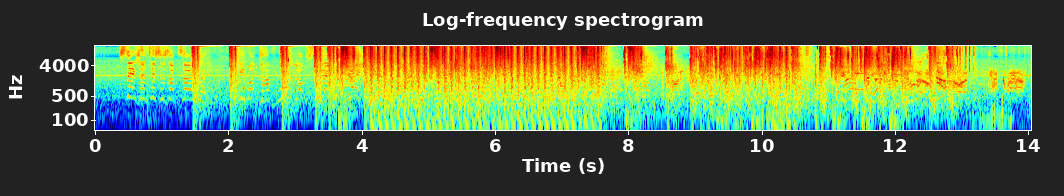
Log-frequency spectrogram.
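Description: Rapid, sustained gunfire from the tactical shooter game Insurgency: Sandstorm, dense bursts and overlapping shots going on almost nonstop, loud and close, with brief voices under the shooting.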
